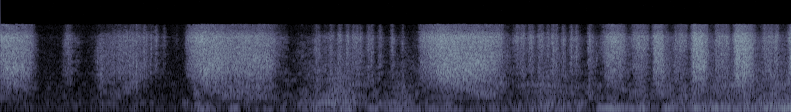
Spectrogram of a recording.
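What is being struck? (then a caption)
Wet wool rug scrubbed with a stiff brush. A long-handled stiff push brush scrubs back and forth across a dirty red patterned woven wool Persian rug lying flat on a white floor, wet and covered in powder and foam. Long, bright, hissing rasps of bristles dragging through the wet pile alternate with brief quiet gaps, then give way to quicker, shorter strokes over a faint low hum near the end.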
